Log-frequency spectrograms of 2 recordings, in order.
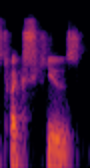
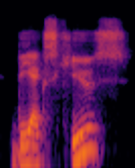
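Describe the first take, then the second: First: "to excuse" ending in a buzzed z; voiced verb ending. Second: "the excuse" ending in a hissed s; voiceless noun ending. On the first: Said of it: "it's voiced". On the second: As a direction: say noun "excuse" slowly with a final s. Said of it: "it's voiceless". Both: Shown as a demonstration.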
